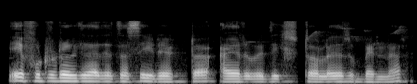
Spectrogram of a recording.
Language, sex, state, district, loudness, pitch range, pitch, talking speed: Bengali, male, Tripura, West Tripura, -17 LUFS, 130-145 Hz, 130 Hz, 145 wpm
